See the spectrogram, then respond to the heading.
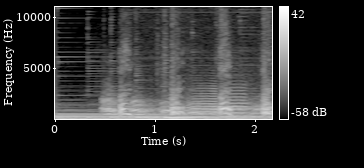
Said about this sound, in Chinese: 在宫殿外面的深院中，一只狼犬觉察到了什么，狂吠了几声，但它的叫声立刻被无边的黑暗吞没，它自己也在前所未有的恐惧中沉默了，缩到角落，不住地颤抖着，与黑暗融为一体。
